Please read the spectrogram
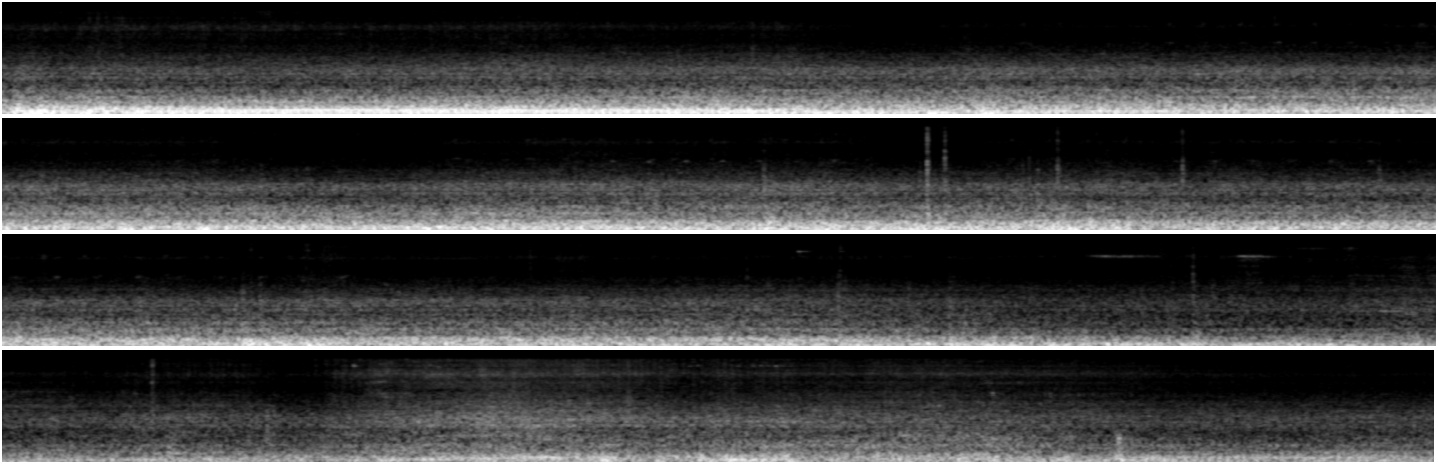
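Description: Mercedes-Benz car driving slowly through town streets, heard from inside: a steady engine hum for the first few seconds, fading into the rumble of tyres on the road. Near the end there is a brief louder rush.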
